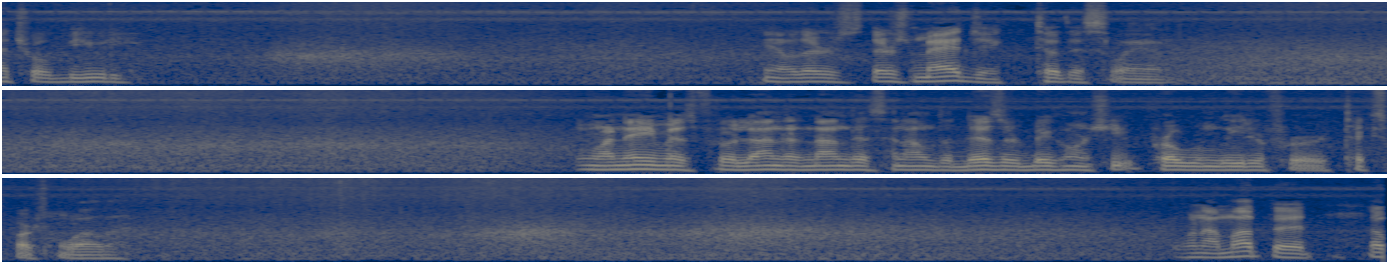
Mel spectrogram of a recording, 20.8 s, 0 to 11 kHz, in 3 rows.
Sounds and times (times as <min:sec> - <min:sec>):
Speech: 0:00.0 - 0:00.7, 0:03.8 - 0:05.9, 0:09.8 - 0:14.5, 0:19.8 - 0:20.7.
